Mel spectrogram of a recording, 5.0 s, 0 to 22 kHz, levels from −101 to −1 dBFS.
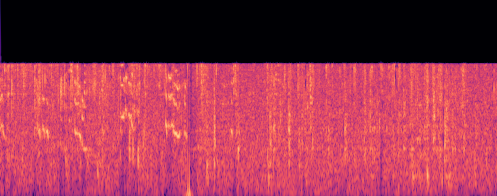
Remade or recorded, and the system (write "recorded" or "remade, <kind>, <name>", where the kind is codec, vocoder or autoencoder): recorded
